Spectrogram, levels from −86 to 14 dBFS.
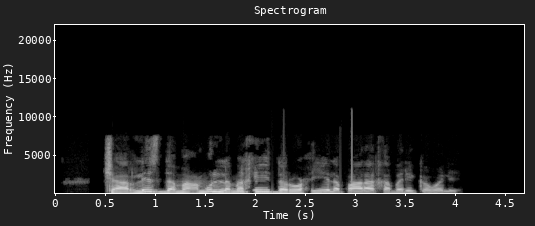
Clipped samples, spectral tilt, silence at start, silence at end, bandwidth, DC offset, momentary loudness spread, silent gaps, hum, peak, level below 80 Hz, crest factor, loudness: under 0.1%; -7 dB/octave; 0.5 s; 0.7 s; 10.5 kHz; under 0.1%; 11 LU; none; none; 0 dBFS; -50 dBFS; 14 dB; -13 LUFS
